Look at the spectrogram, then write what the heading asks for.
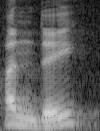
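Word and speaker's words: Hyundai: manager and owner of Alexandria hundy rhymes with Sundy I remember the uh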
